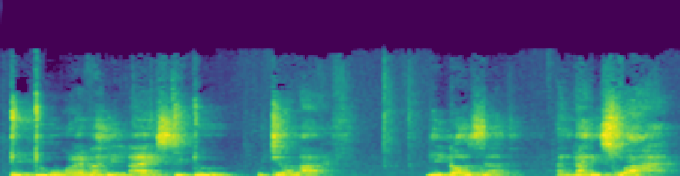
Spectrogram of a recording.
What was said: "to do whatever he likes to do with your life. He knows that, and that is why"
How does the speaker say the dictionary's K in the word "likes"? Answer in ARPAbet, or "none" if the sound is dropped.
none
